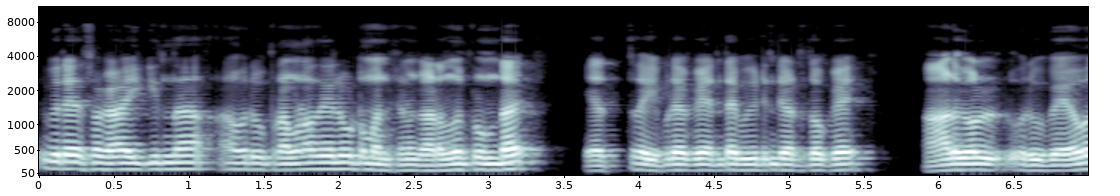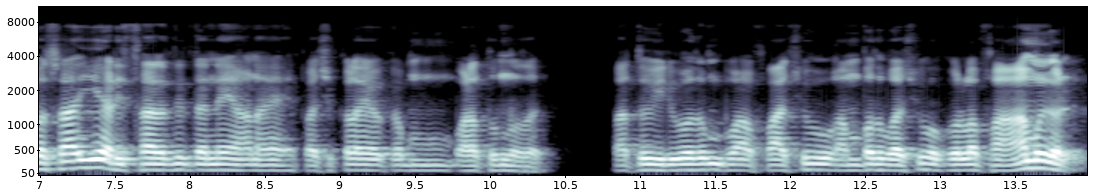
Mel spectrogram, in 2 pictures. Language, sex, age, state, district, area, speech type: Malayalam, male, 60+, Kerala, Kottayam, rural, spontaneous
